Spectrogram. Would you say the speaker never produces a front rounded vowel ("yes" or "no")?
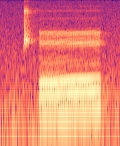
no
